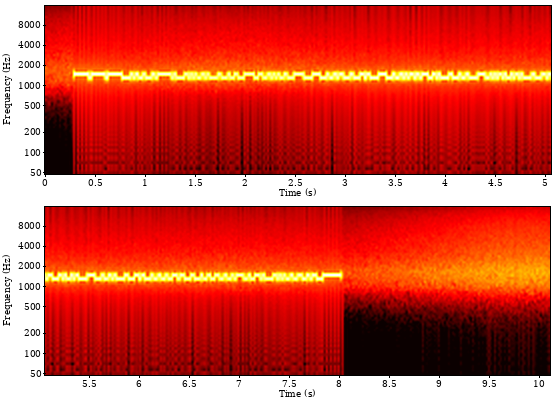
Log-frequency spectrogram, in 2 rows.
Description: RTTY (45.45 baud, 170 Hz shift), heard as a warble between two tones, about 1400 Hz centre. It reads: ESE MISMO ANO FUE ORDENADO EN LA IGLESIA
